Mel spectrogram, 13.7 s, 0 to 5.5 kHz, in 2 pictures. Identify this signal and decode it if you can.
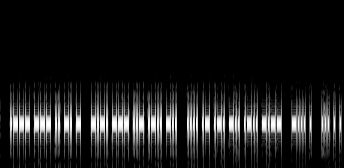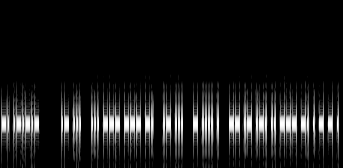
Morse code, heard as a keyed tone, about 40 wpm, 700 Hz. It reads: JOINT COULD HARDLY BE SEEN. AS SOON AS THE MARIONETTE
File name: Pinocchio / Pinocchio ch8 40 40 ik1hge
